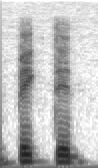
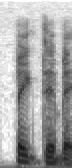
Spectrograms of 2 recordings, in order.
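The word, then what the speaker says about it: BigD18t: I don't know how it's pronounced. B-I-G, capital D, 1-8-T. So Big Dibbit. That's him. Big Dibbit.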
